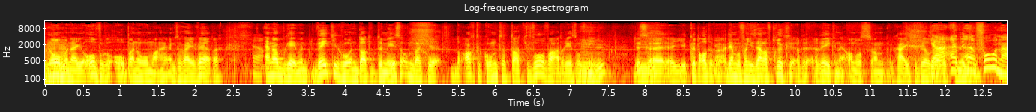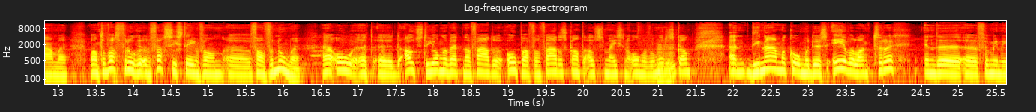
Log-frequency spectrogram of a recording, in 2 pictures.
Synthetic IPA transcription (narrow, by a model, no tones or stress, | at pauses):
vənomənaːɹjəoːvərəʔowpanɔːma̰ɦɛɛnzoxaːjəvɛɹdəɹ | ɛnɔpəɣeːvəmɛntʋejtjəɣəʋoːwndɑtətəmɪsɔmdɑtjədəɹɑxtəɹkɔmt̚dɑtjəvoːɹva̰ːdəɹɪsɔfnit | døsjəkɵntɑlˠtɛtːteːməlˠvɑnjəzɛləftərɵxreːkənə̰nʔɑ̰ndəɹsdɑnɣa̰ːjətəveːlaəninvoːɹnaːmə | ʋɑntəɹʋɑsfruɣəɾənv̥ɑstsisteːmvɑnv̥ɑnvənumə | ɦɛʔoətdəʔʌwtstəjoŋəʋɛtnaːvaːdəʔoːpaːvɑnvaːdəɹskɑntdəʌwtstəmɛjsjənaʔoːwmavɑnmudəɹskɑntʔɛndinaːməkoːmədɵseːʋəlɑŋtʰərɵx | ɪndəfamili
